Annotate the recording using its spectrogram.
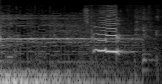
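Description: The tail of a podcast intro sting: a low rumble and a thin held tone dying away, with a short wavering tone a little after a second in, fading almost to nothing by the end.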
